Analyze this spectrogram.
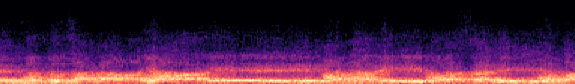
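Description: A crowd of men chants together in a large echoing hall.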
